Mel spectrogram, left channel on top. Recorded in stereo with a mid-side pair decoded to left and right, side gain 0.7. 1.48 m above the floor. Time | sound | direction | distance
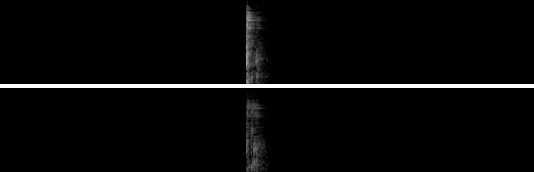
2.5 | breaking glass | 65° left | 4 m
